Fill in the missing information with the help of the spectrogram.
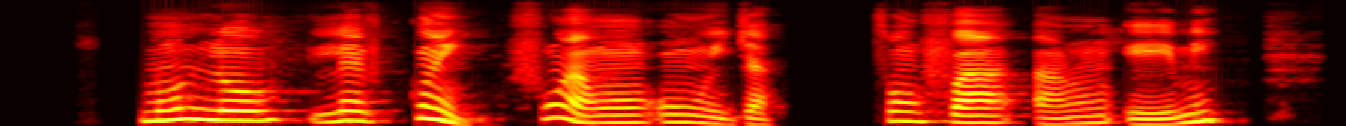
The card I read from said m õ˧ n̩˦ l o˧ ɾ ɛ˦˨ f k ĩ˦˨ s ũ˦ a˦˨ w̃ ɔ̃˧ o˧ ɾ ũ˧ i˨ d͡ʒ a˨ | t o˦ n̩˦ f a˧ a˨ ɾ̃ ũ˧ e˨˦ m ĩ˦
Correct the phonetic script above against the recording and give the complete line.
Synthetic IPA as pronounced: m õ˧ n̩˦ l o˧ l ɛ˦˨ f k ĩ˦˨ f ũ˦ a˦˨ w̃ ɔ̃˧ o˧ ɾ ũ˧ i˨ d͡ʒ a˨ | t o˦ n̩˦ f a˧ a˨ ɾ̃ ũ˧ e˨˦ m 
